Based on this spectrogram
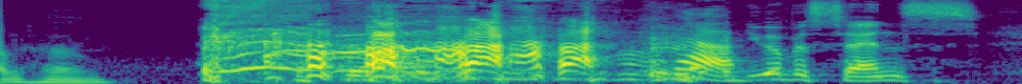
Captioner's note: laughter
